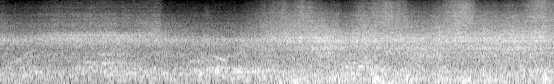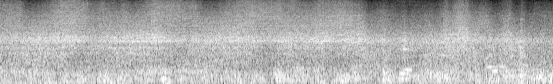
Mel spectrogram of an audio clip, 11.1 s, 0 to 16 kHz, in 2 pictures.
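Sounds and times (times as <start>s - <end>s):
steam hissing: 0.0s - 11.0s.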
